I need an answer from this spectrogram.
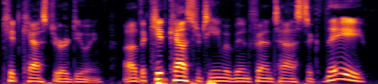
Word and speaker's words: Kitcaster: do i get all these amazing guests it rhymes with kitkaster okay maybe it doesn't rhyme it is kitkaster the success of this podcast is primarily because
